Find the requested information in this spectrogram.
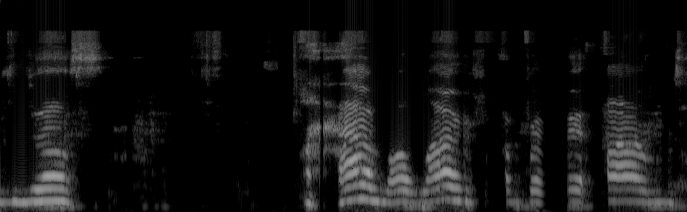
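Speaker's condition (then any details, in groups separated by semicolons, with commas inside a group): ALS; diagnosed almost five years ago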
